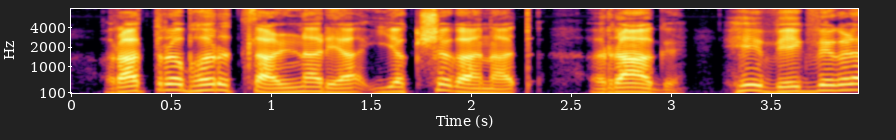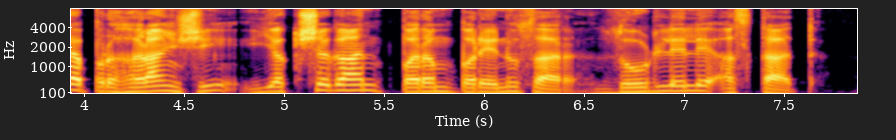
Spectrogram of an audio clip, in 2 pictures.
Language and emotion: Marathi, neutral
